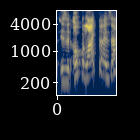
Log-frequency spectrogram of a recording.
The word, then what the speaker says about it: Opelika: And I saw on your bio that it said, is it Opelika? Is that how you pronounce it?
